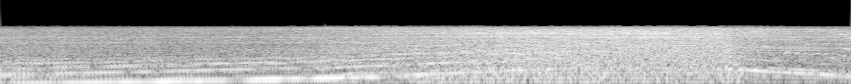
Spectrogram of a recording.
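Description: Acura RSX engine under full throttle on a chassis dyno, its pitch climbing steadily to a loud peak, then letting off about seven seconds in, with the revs falling away.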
